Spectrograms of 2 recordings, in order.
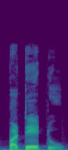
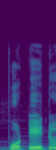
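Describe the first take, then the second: First: The first vowel is a short 'uh' sound. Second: The first vowel is a full 'oh' sound. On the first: The speaker calls it right. "English में कहते हैं पटेटो" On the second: The speaker calls it wrong. "पोटैटो नहीं कहते हैं"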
